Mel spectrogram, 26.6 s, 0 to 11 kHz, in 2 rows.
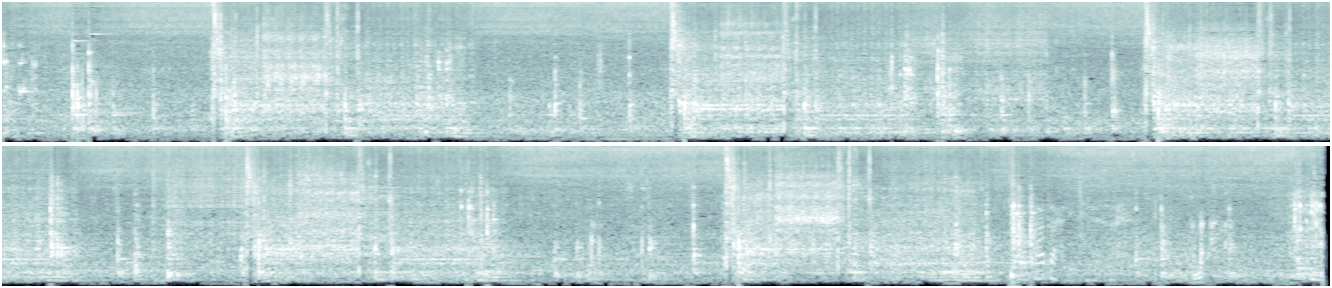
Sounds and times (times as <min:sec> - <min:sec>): Speech: 0:23.5 - 0:24.6.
